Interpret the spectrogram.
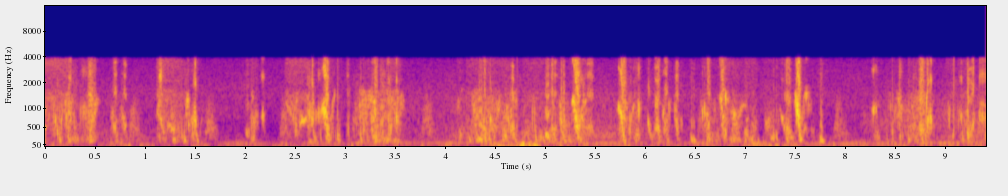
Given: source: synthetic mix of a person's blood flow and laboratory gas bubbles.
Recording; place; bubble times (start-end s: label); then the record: Doppler ultrasound of blood flow; subclavian vein
0.00-0.57 s: bubbles
0.66-0.84 s: bubbles
1.12-1.58 s: bubbles
2.00-2.22 s: bubbles
2.40-2.97 s: bubbles
3.02-3.08 s: bubbles
3.12-3.61 s: bubbles
4.12-4.73 s: bubbles
4.78-5.50 s: bubbles
5.70-5.98 s: bubbles
6.01-6.38 s: bubbles
6.44-7.13 s: bubbles
7.19-7.83 s: bubbles
8.26-8.38 s: bubbles
8.40-8.91 s: bubbles
9.01-9.42 s: bubbles
From the record:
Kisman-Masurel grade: 342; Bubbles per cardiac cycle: rolling drumbeat, 9 or more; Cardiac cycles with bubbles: 100%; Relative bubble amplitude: moderate (0.250 to 0.450); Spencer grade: 3 (all of the cardiac periods contain showers or single bubble signals, but not dominating or overriding the cardiac motion signals); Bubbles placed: anywhere in the cardiac cycle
